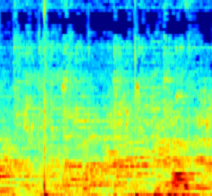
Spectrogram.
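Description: A volleyball struck by a hand: one sharp smack about half a second in, over background music and players' voices, with a brief shout near the end.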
